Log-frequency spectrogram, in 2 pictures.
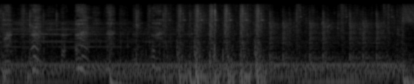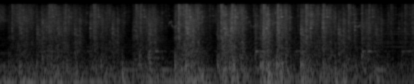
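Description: Cartoon robots' mechanical clanking steps, a dense run of clicks and knocks, mixed with chase music; a low steady hum cuts off about halfway through.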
